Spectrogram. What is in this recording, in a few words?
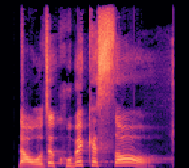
neutral, monologue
